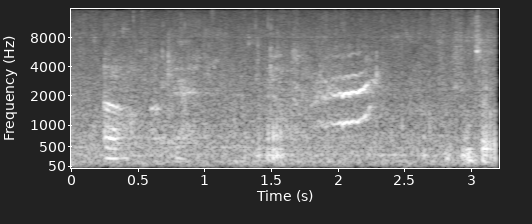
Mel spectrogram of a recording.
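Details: Newborn Cavalier King Charles Spaniel puppies during mother Paris's whelping of her first litter, January 1: two thin, rising harmonic squeals, one short and one longer, with low murmuring and soft rustling between.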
